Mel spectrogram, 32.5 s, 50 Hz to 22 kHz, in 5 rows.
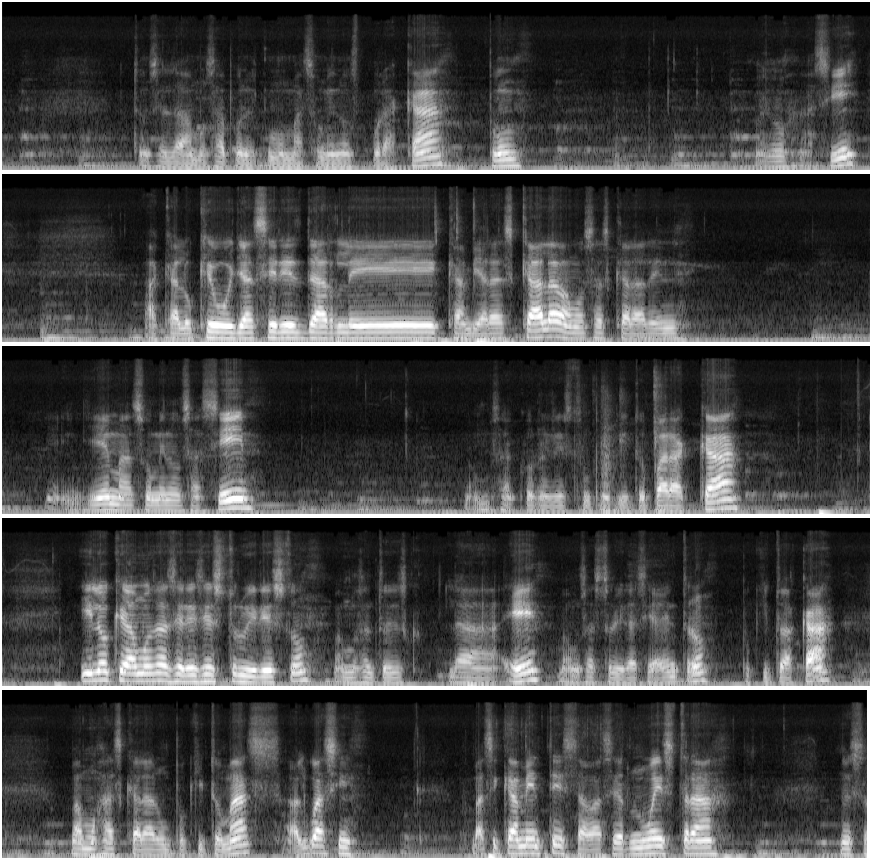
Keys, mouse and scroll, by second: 3.9-4.6 middle drag, 4.9-6.8 middle drag, 7.1 middle click, 9.8 shift+space, 11.0-13.8 drag, 14.1-14.6 middle drag, 16.3 click, 16.6-18.6 drag, 19.7-21.2 middle drag, 21.6 middle click, 22.7 e, 25.1-25.8 middle drag, 26.4 s, 28.1-29.2 middle drag, 29.8 KP_3, 30.2 scroll up 1, 31.1 scroll up 1, 31.1 q, 31.6-32.5 scroll down 1.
